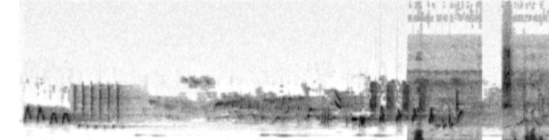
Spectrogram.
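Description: Small birds chirping and twittering in quick high notes: a short run of chirps, a pause, then a longer stretch of song from about three seconds in. About six seconds in, a person's voice comes in under the birds.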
